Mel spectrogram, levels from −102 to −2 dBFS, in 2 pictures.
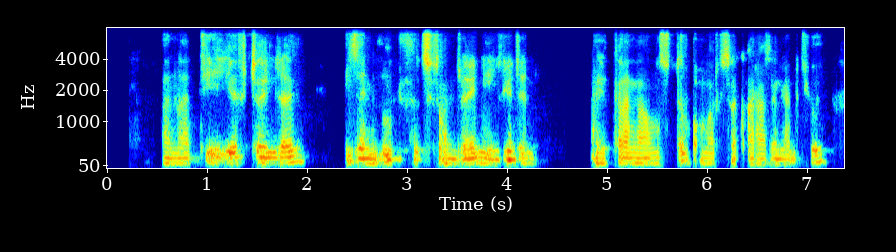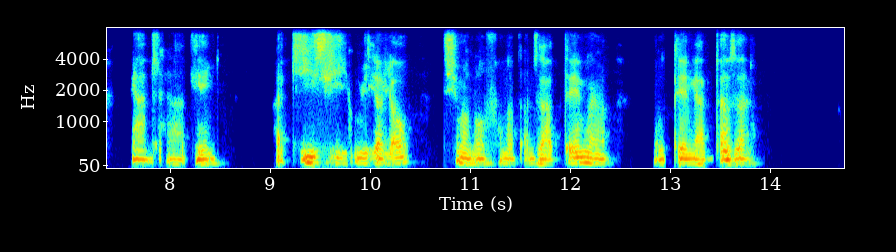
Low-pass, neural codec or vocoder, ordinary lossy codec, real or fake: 7.2 kHz; codec, 24 kHz, 1.5 kbps, HILCodec; Opus, 32 kbps; fake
